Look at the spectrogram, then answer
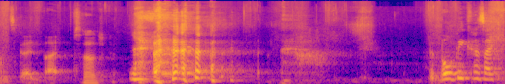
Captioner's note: both chuckling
